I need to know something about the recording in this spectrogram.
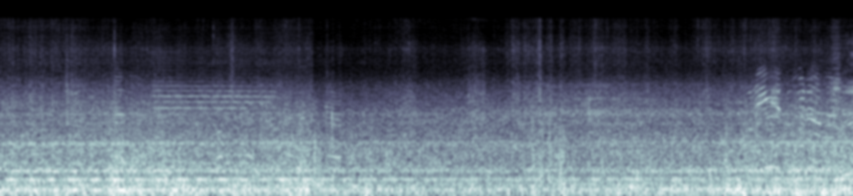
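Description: Engine hum and road noise of a moving vehicle, heard from inside it, steady throughout, with a brief high-pitched tone from about one and a half to three seconds in.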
